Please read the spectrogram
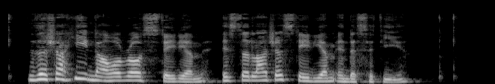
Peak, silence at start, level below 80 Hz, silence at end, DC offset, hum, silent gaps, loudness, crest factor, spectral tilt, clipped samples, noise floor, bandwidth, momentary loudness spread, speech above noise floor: -4 dBFS; 0.3 s; -64 dBFS; 0.85 s; under 0.1%; none; none; -20 LUFS; 16 dB; -5.5 dB/octave; under 0.1%; -52 dBFS; 11.5 kHz; 10 LU; 32 dB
